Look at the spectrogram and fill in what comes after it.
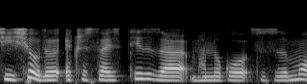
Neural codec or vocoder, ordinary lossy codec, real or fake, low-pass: none; none; real; 5.4 kHz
